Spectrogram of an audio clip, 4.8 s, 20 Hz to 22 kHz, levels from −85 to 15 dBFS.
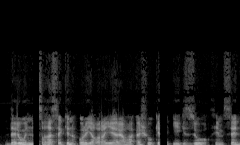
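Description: At 0.65 to 0.78 s and again at 3.18 to 3.34 s the speech drops into silence, from AAC frame loss with muting. The gaps of 130 and 160 ms fit runs of lost 10 ms frames whose spectrum the decoder zeroed. The overlapping windows fade each hole out and back in. The short frames point to low-delay AAC compression, likely AAC-ELD.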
